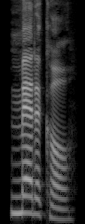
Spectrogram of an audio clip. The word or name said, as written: medical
